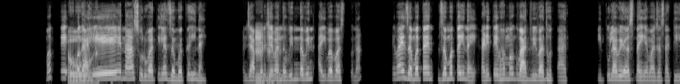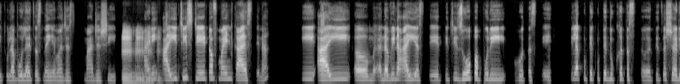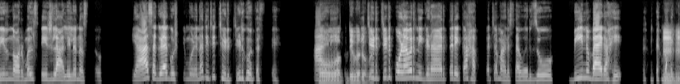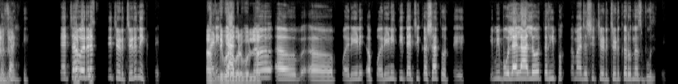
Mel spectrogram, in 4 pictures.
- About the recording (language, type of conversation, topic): Marathi, podcast, साथीदाराशी संवाद सुधारण्यासाठी कोणते सोपे उपाय सुचवाल?
- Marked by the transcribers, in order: in English: "स्टेट ऑफ माइंड"; in English: "नॉर्मल स्टेजला"; laughing while speaking: "चिड-चिड होत असते"; in English: "बीन बॅग"; laughing while speaking: "त्या बायकोसाठी"; other background noise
